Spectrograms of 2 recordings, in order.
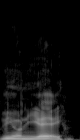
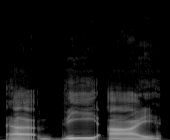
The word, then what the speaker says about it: Viognier: Pronounced Viognier.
